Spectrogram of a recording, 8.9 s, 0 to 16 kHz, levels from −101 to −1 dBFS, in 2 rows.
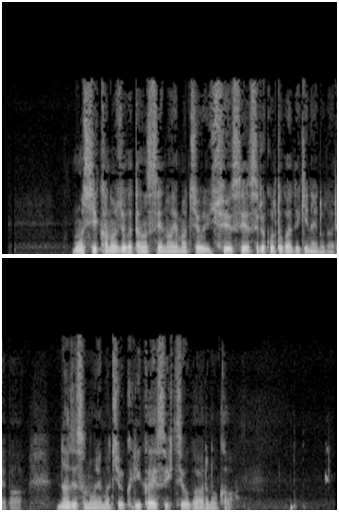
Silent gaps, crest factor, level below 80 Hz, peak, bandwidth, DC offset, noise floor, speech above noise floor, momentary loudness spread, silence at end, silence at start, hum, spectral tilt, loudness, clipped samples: none; 20 dB; -60 dBFS; -12 dBFS; 11.5 kHz; under 0.1%; -71 dBFS; 42 dB; 16 LU; 0.1 s; 0.95 s; none; -5 dB/octave; -29 LUFS; under 0.1%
